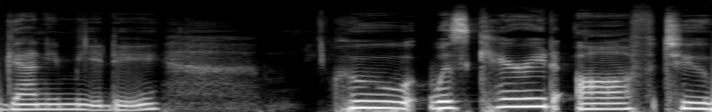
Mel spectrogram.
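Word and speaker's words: Ganymede: Um, I think it's pronounced Ganyidi who was carried off to Mount Olympus by Zeus and he was to become the cupbearer to the gods.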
